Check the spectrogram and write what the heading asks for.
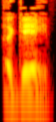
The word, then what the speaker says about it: agaibh: The form aibh, when occurring at the end of words like agape, tends to be pronounced as an e sound.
